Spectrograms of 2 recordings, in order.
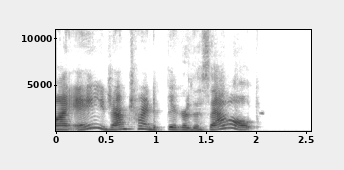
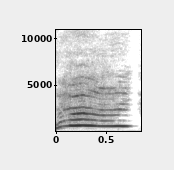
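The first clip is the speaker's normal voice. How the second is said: very high, louder hey across a crowd; calling out; 4 dB louder than usual. Retold or imitated. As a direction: sing out hey to catch their eye.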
